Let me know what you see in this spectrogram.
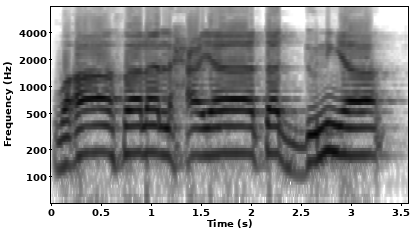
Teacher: را کے اوپر زبر ہے، را کو پر پڑھیں گے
